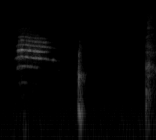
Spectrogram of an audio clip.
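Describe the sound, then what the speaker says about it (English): An old pet cat named Caddyshack meows once with a clear, drawn-out tonal cry, followed by a couple of soft knocks and a brief louder thump at the end. "Whose cat was that? That's mine. She's old."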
